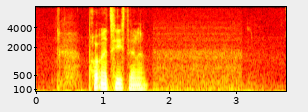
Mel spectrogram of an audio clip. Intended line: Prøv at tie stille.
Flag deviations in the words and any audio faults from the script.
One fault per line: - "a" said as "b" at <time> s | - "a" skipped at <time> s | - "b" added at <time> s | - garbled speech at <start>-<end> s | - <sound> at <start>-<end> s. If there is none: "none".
none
